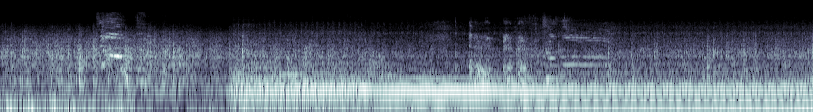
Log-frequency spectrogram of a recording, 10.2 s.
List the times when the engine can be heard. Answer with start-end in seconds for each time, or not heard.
0.0-10.1.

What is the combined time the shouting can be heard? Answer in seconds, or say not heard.
2 s.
